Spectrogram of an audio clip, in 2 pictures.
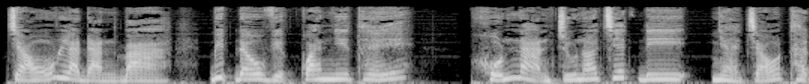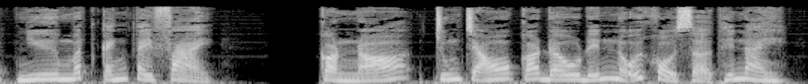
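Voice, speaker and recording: A poor peasant wife, as a woman reader puts her on, begging through tears in a higher voice. She pleads desperately and breaks into weeping complaints. The sound is close and dry, with no room around it. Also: expressive, a little slow, no echo. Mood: tearful. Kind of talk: storybook reading.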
